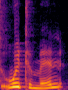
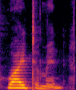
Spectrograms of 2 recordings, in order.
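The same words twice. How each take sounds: First: "vitamin" with short i, VIT-uh-min; British "vitamin", first syllable rhyming with "bit"; British pronunciation. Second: "vitamin" with a long i, VY-tuh-min; American "vitamin", first syllable like "why"; American pronunciation. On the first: Teacher contrasts British English, "vitamin" with a short i. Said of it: "In British English, it is pronounced". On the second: Teacher contrasts American English, "vitamin" with a long i. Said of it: "in American English, it is pronounced". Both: Shown as a demonstration.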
